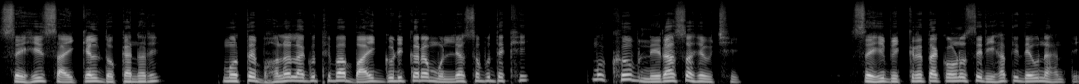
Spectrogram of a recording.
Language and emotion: Odia, sad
